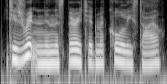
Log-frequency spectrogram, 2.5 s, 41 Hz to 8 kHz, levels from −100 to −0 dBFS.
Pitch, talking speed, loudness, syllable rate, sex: 165 Hz, 190 wpm, -18 LUFS, 6.0 syllables/s, female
